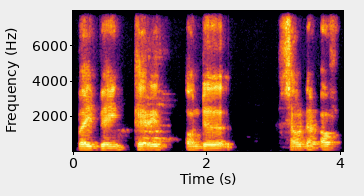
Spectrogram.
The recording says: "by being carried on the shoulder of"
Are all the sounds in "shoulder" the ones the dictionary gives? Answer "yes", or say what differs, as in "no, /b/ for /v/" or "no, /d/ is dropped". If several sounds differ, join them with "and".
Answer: no, /s/ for /ʃ/ and /w/ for /l/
